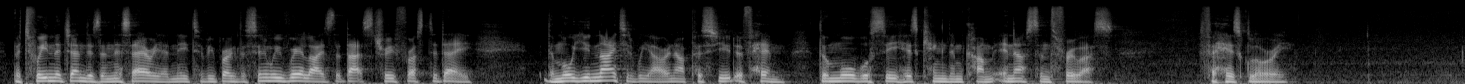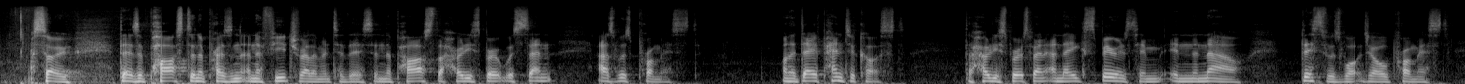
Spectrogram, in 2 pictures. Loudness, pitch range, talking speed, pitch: -23 LUFS, 125-150 Hz, 185 wpm, 135 Hz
